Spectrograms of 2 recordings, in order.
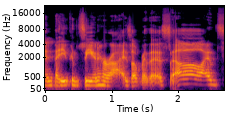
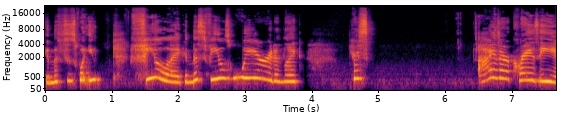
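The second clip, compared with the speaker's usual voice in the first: much higher, breathless wonder at every detail; mock starstruck gush; 12 semitones higher than usual. Akini meeting Benjamin at the airport, giddy high gush. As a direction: gush like meeting a celebrity face to face. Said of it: "they're like".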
